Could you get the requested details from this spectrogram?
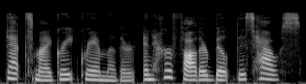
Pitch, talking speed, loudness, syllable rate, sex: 220 Hz, 195 wpm, -21 LUFS, 4.9 syllables/s, female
